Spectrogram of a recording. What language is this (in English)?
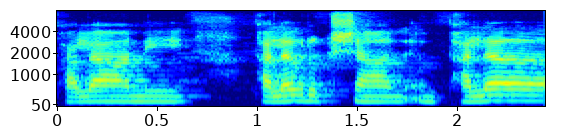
Sanskrit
